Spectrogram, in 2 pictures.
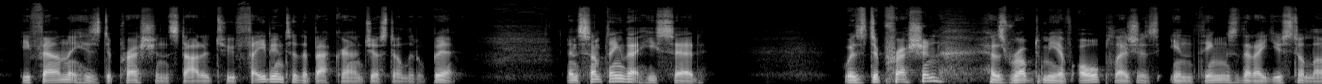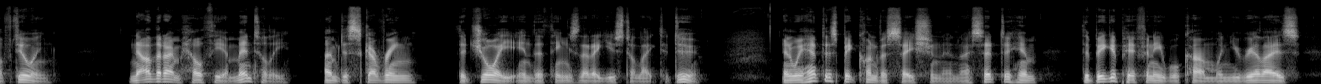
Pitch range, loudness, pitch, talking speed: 85-120 Hz, -19 LUFS, 100 Hz, 170 wpm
